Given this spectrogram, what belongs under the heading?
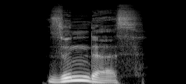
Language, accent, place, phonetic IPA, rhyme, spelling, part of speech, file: German, Germany, Berlin, [ˈzʏndɐs], -ʏndɐs, Sünders, noun, De-Sünders.ogg
- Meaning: genitive singular of Sünder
